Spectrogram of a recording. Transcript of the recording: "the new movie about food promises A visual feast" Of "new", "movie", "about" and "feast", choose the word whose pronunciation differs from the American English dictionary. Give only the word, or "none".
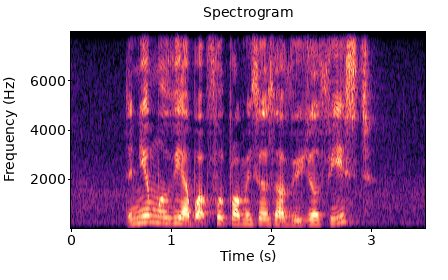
none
